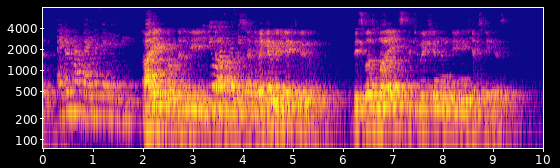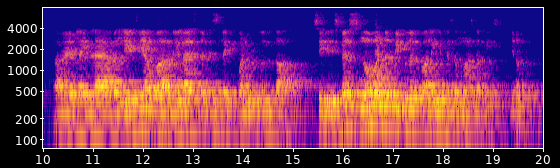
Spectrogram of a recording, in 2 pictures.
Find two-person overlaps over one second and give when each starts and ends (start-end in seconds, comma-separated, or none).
3.2-4.4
